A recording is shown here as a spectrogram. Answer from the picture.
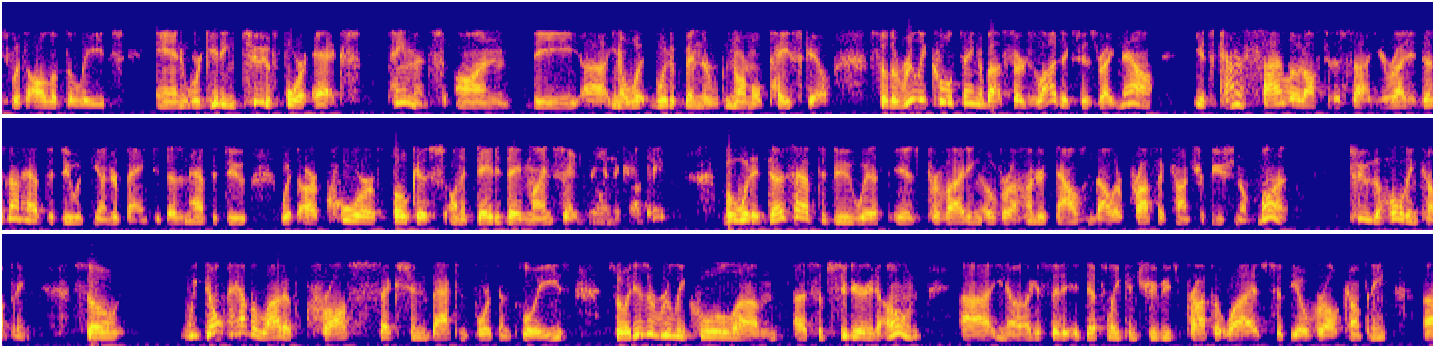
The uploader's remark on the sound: Surge Holdings Inc. Conference Call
